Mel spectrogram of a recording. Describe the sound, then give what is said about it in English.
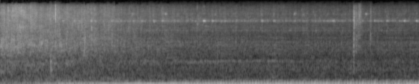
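A car engine idles as a passenger steps out with her bags at a college campus in Connecticut: a steady, low rumbling hum that holds even throughout, moderately loud, with faint light clicks now and then and no voices. “As she stepped out of the car, she grabbed her bags, waved the driver goodbye”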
